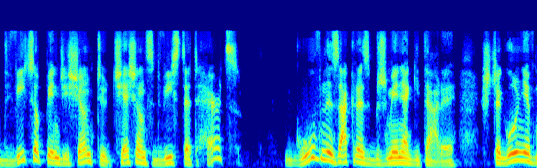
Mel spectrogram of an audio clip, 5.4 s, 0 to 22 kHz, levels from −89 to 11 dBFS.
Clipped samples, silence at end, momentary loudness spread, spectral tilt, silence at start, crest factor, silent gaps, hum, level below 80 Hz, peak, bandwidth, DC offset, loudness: under 0.1%; 0 s; 9 LU; -4 dB/octave; 0 s; 18 dB; none; none; -56 dBFS; -2 dBFS; 10.5 kHz; under 0.1%; -22 LUFS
